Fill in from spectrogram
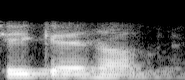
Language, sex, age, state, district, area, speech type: Hindi, male, 45-60, Madhya Pradesh, Gwalior, rural, conversation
